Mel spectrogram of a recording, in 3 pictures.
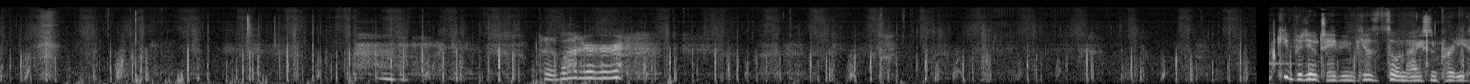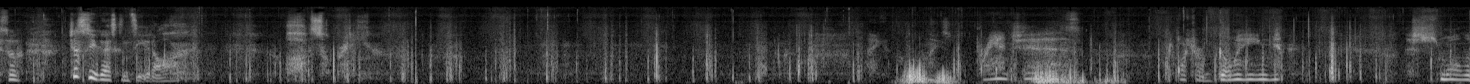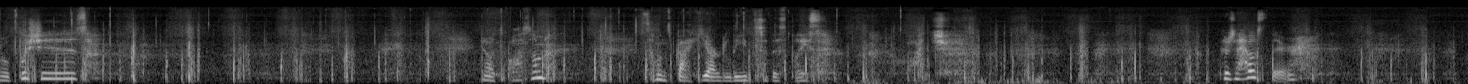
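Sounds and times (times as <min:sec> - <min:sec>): footsteps in snow: 0:00.0 - 0:44.0.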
